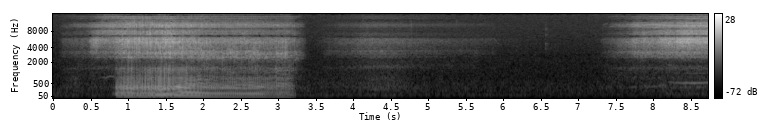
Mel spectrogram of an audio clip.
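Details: Senior Dogue de Bordeaux (French Mastiff) diagnosed with dilated cardiomyopathy, doing well on medication, snoring while sleeping: one long, loud, fluttering snore, then quieter breathing with faint hissing noise.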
